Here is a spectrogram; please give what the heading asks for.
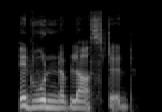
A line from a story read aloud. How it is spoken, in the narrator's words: Deepti says flatly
